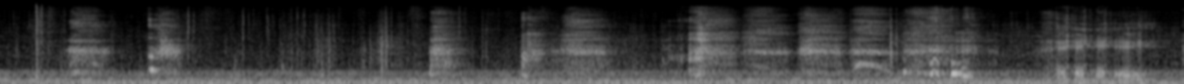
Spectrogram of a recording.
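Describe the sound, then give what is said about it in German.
Heavy, panting breaths from an exhausted army recruit in a war against Mars, just after his helmet comes off. The breath bursts are irregular and rasping, set over a steady low mechanical drone. “Hey, komm runter, Rekrut. Wenn du weiter so schnaufst, kippst du gleich um.”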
